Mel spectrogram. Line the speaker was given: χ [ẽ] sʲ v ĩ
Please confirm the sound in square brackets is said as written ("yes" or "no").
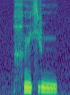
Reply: yes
